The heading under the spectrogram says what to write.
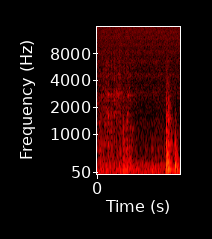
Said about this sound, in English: So you close the soji screen door,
